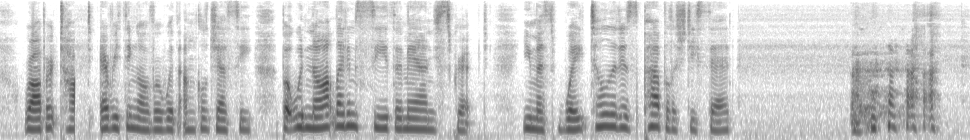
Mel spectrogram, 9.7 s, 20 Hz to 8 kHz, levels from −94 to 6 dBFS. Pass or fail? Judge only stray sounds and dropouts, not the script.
fail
